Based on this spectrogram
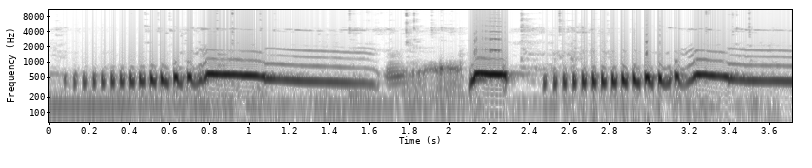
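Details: Turtle dove lure call used to provoke a rival that is reluctant to call: a rolling, pulsed coo that swells in volume, then a long, slowly falling glide, a short loud flat note, and the rolling coo again.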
